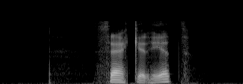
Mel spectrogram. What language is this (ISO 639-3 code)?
swe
